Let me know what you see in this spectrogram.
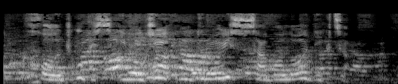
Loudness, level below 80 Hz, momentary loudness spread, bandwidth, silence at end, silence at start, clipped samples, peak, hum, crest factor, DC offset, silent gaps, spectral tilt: -14 LUFS; -54 dBFS; 10 LU; 11.5 kHz; 0.25 s; 0.05 s; under 0.1%; 0 dBFS; none; 16 dB; under 0.1%; none; -2 dB/octave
